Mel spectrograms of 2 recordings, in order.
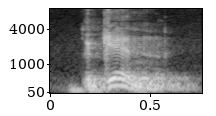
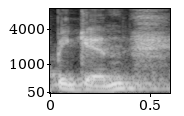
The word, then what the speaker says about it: begin: emphasize the first syllable contrast that with how we actually say the word we say begin the first syllable is so quiet that many kids don't even realize that the second letter of begin is an e because we say begin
